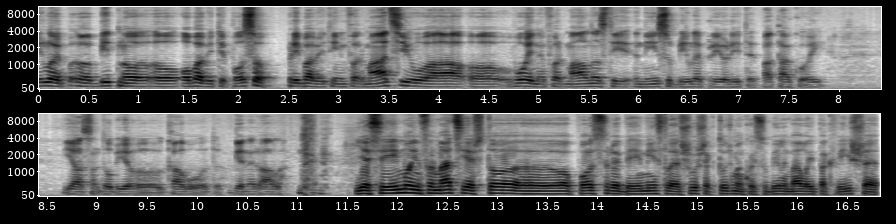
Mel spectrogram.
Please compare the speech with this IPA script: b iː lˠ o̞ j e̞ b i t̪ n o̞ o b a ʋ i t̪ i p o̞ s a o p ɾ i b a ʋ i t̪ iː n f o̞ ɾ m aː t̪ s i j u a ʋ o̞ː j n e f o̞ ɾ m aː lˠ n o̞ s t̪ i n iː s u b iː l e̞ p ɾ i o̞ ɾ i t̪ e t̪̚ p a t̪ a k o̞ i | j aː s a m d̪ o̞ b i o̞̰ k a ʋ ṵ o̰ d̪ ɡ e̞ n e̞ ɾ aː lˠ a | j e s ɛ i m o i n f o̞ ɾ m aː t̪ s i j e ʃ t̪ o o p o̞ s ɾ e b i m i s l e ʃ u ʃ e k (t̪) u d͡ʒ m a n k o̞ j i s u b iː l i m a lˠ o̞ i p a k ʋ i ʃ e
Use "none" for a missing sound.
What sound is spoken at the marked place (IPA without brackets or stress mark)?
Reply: t̪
